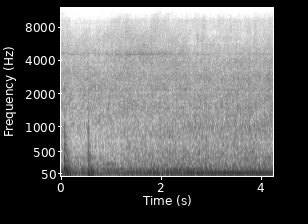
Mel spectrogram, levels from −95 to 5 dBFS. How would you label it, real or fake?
fake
